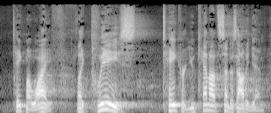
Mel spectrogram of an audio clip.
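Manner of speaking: mock imploring, begging tone. Retelling begging the hospital lady to keep his wife in labor: imitating pleading. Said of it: "we're pleading with her".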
